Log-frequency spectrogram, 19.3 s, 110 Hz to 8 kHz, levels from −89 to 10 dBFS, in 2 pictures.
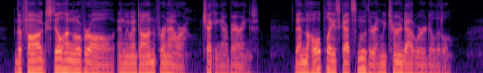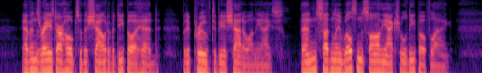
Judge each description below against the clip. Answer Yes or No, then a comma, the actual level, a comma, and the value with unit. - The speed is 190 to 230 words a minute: No, average, 175 wpm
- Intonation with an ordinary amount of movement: Yes, average, 3.6 semitones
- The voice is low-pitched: Yes, low, 105 Hz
